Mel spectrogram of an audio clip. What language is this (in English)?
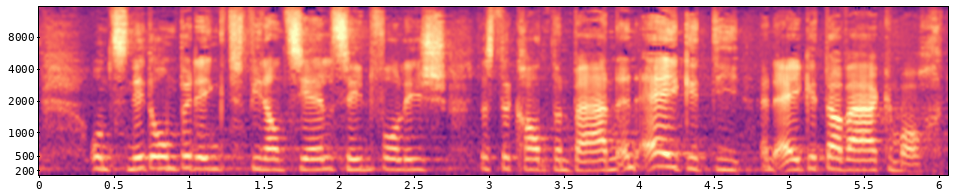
Swiss German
